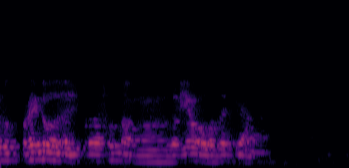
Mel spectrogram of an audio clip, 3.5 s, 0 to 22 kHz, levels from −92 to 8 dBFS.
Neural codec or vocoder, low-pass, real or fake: codec, 16 kHz, 2 kbps, X-Codec, HuBERT features, trained on balanced general audio; 3.6 kHz; fake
